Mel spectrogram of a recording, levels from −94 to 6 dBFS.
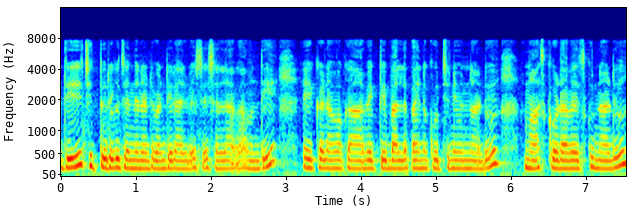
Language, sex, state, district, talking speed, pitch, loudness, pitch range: Telugu, female, Andhra Pradesh, Chittoor, 150 wpm, 180 Hz, -17 LUFS, 175-195 Hz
